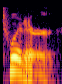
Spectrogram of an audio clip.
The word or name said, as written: twitter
